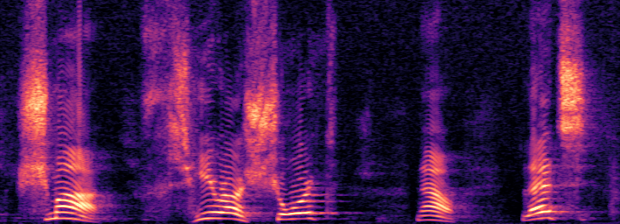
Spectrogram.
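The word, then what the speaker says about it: שְׁמַע: even have it there if it's Sh'ma it's not Shaima it's not Shaima it is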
